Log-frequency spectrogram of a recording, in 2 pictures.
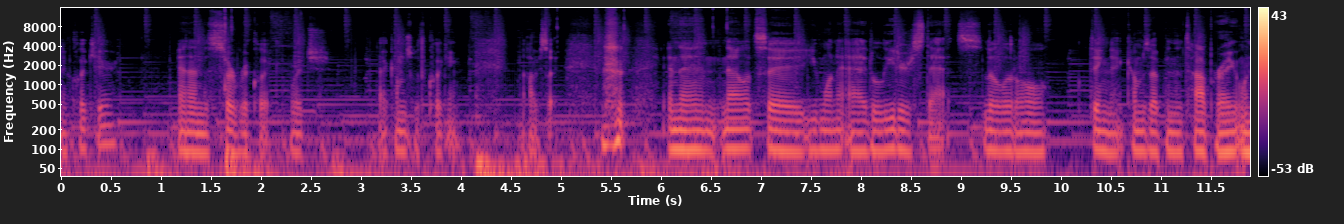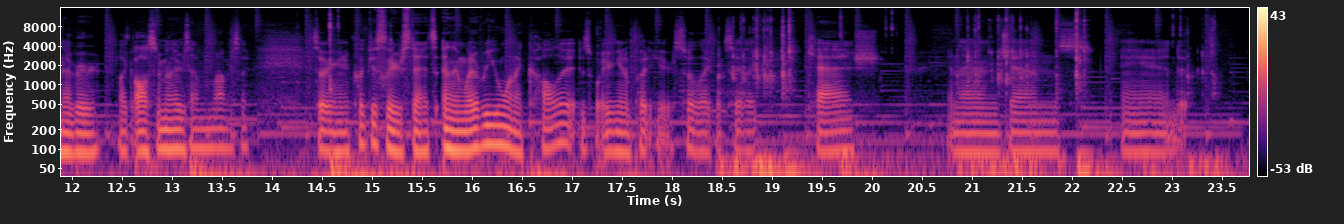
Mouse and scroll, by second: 0.0 click, 16.1-23.7 drag.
